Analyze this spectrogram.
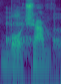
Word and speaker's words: Beauchamp: dicen por chaval eh okay Cómo se pronuncia tu apellido enseñaron Es bamp bamp bamp okay So Aquí tengo la caja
